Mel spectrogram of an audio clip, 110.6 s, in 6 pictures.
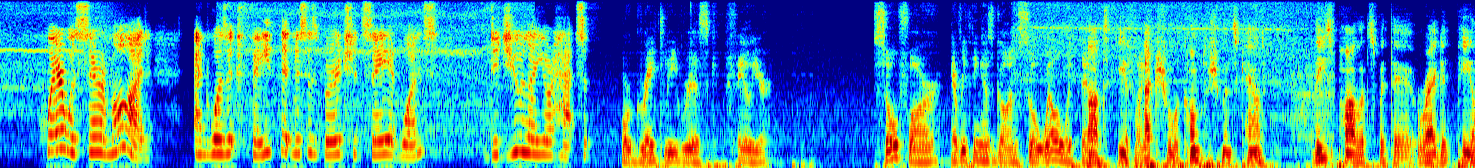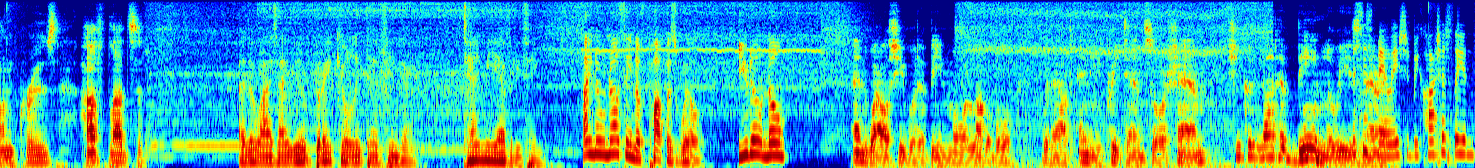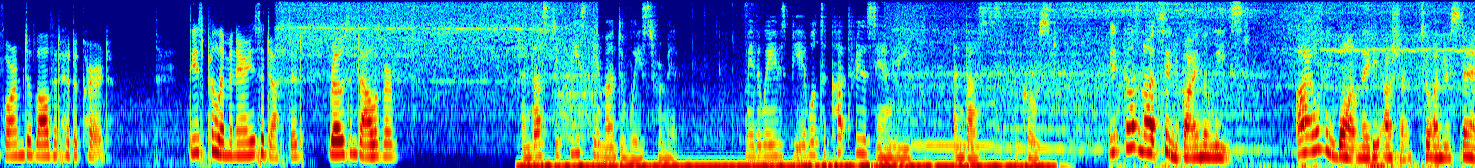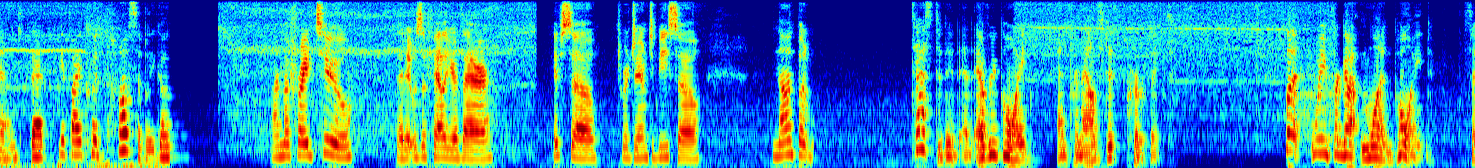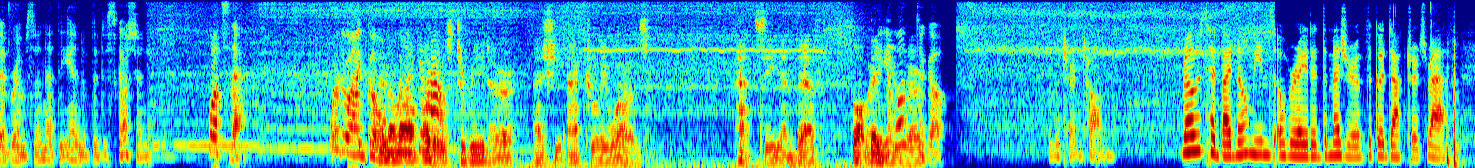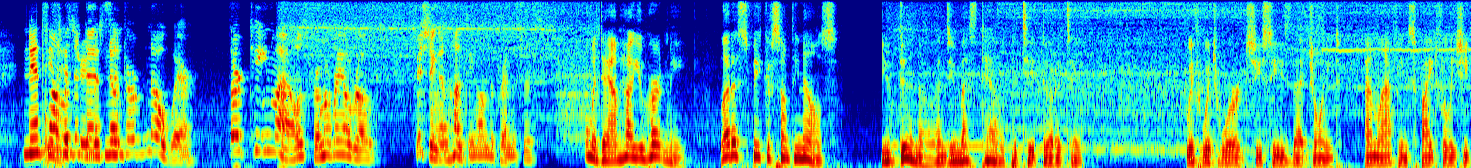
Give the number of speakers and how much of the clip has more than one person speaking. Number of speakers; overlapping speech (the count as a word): ten, about 4%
